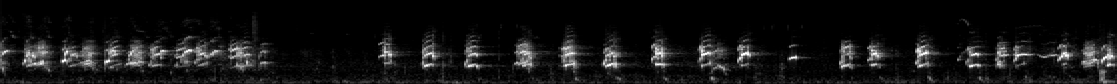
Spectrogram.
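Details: Dense, overlapping barking from podencos hunting in bramble in Campo Arañuelo, likely several dogs giving tongue together; a fast burst, a brief pause, then sustained rapid barking at over two per second.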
